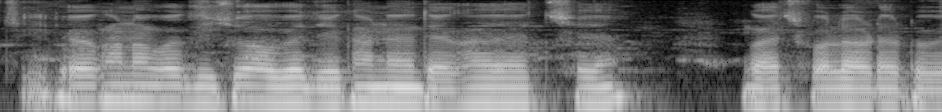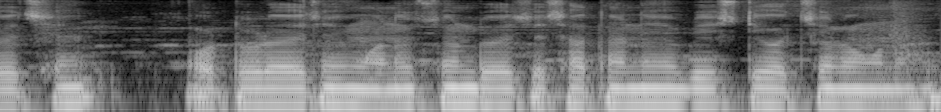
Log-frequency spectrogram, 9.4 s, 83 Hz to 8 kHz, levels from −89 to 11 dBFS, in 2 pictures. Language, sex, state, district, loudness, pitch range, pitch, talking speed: Bengali, male, West Bengal, North 24 Parganas, -16 LUFS, 105-115 Hz, 110 Hz, 125 wpm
